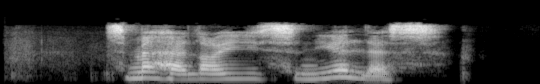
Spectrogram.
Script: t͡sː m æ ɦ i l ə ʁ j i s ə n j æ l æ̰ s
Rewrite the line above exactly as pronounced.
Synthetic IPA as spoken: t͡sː m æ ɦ æ l ə ʁ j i s ə n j æ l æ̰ s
